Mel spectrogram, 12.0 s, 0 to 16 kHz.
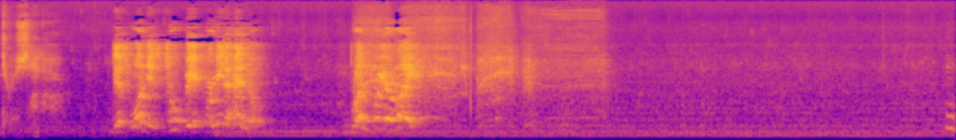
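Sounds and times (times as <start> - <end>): toy robot gear motors whirring: 4.5 - 7.7.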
